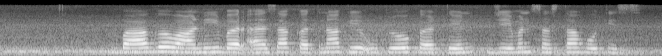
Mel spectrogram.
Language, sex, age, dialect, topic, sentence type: Chhattisgarhi, female, 51-55, Northern/Bhandar, agriculture, question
